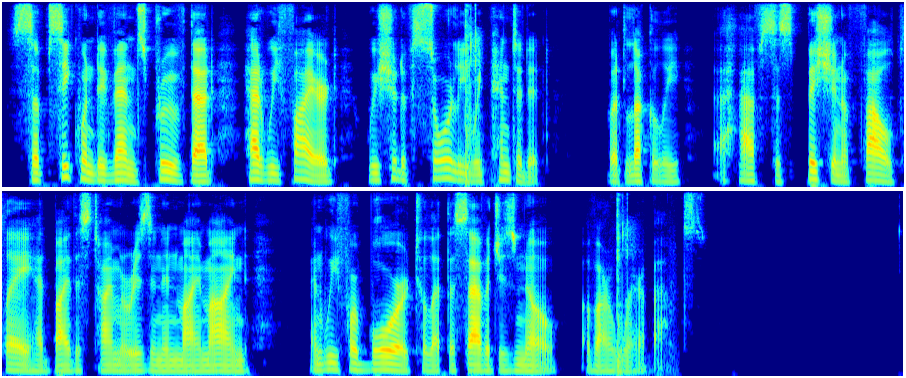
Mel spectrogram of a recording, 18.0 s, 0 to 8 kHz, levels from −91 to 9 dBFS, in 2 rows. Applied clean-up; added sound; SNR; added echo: neural mask model RNNoise.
